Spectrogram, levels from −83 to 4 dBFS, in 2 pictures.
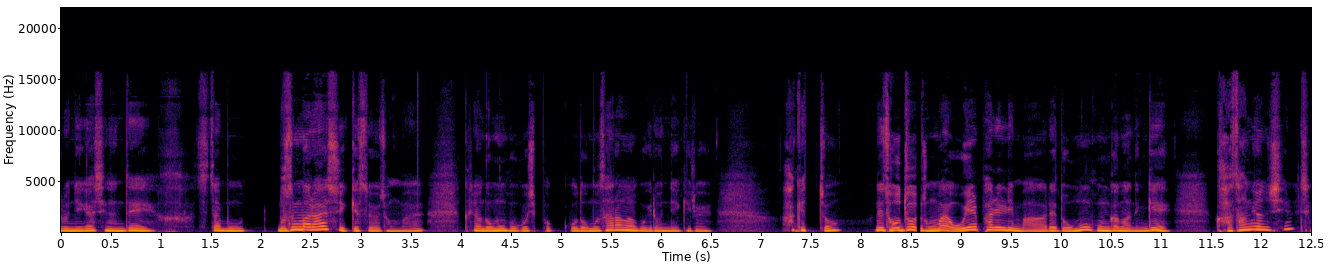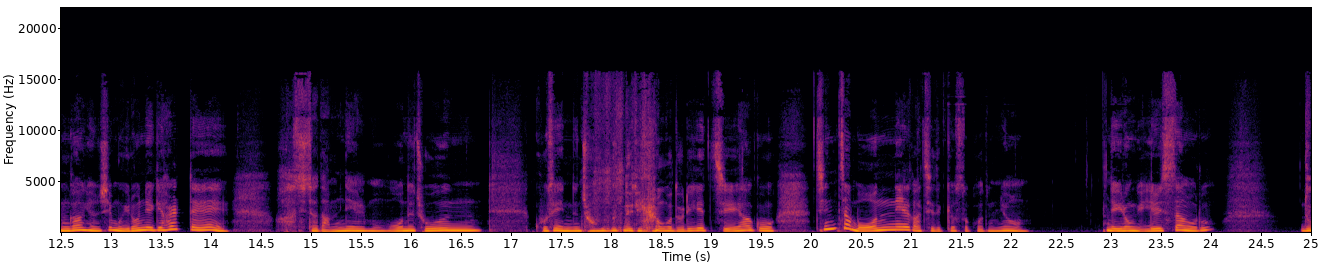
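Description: At 3.57 s and again at 6.26 s the speech carries a bit error spike: a single sample's value jumps by a power of two and immediately returns, as if one bit flipped in memory or on a digital link. Each is heard as an isolated, broadband tick unrelated to the speech.

At 8.55 s a digital broadcast dropout occurs. The receiver stopped getting valid data and muted, fading out over 8 ms, then restored sound by 8.65 s. The gap fits a single lost frame of about 43 ms, and the speech sent during it is gone.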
